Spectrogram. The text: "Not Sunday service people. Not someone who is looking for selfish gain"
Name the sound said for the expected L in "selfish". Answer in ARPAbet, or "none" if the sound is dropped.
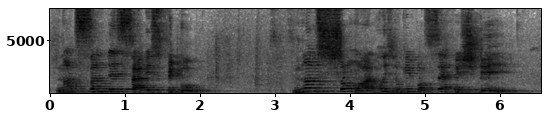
none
